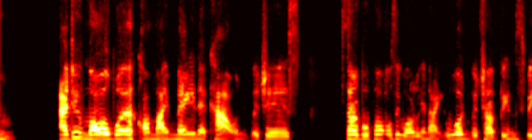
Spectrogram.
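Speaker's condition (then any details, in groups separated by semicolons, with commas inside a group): Cerebral palsy; all four limbs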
